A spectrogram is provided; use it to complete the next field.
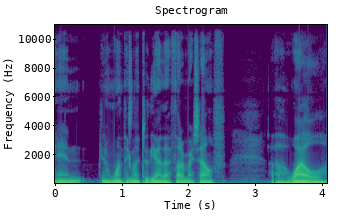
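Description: Over noticeable background noise, a man speaks at a moderate pace with a very deep, low pitch and ordinary pitch variation. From Israel. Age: 40s. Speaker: real estate developer. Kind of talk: interview.

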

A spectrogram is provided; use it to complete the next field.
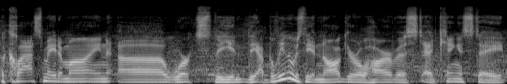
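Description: Here a man with an American accent speaks at medium pitch. Noticeable background noise can be heard. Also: fairly quick pace, very even loudness. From California, Central Valley. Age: 40s. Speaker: winemaker. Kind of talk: casual interview. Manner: halting.

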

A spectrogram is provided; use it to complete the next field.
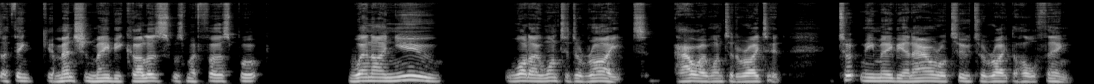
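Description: With a British accent, a man speaks at a moderate pace in a fairly high pitch with fairly even intonation, on a very clean recording with a silent background and a dry, close sound with no echo. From UK. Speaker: children's author. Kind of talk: interview. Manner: halting.

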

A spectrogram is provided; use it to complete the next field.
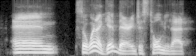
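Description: A man in a French Canadian accent speaks with lively intonation. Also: very clean recording, silent background. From Quebec. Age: 30s. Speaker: entrepreneur and author. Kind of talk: interview.

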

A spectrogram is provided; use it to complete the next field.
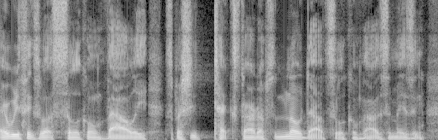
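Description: A man speaks in a very deep, low pitch with ordinary pitch variation, on a very clean recording with a silent background. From Montreal, Canada. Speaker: science museum CEO. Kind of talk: casual interview. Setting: studio.

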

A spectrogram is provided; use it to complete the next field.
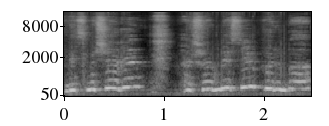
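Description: A put-on character voice at an extremely high pitch comes out strained. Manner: playful, mocking.

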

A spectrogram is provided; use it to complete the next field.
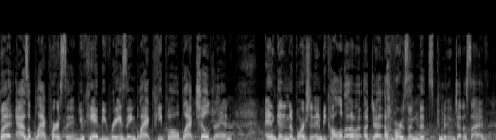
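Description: A speaker with a Southern US accent talks at a very fast pace in an animated tone, keeping the loudness very even. Crowd noise fills the background. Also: woman, fairly high pitch for a woman. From US South, Mississippi. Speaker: reproductive rights activist. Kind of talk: interview; rally speech. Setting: outdoor rally.

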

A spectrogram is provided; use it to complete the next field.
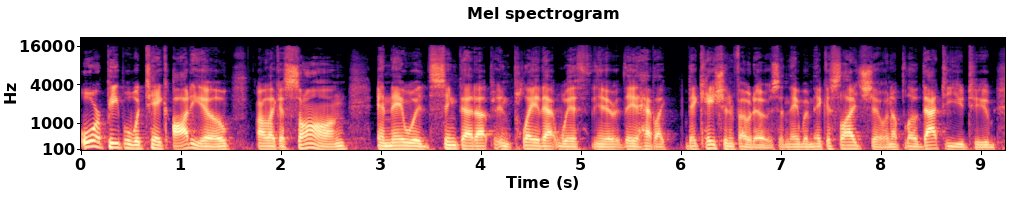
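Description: A man's ordinary speaking voice, fairly low in pitch with ordinary variation, at a fairly quick pace on a very clean recording with a silent background. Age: 40s. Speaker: church media tech and YouTuber. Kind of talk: casual chat.

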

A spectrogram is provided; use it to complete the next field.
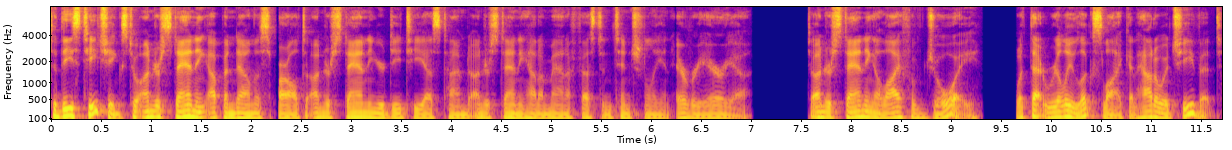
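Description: In an American accent, a man with a very deep, low pitch and a dark, mellow tone speaks at a very fast pace with ordinary pitch variation. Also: very clean recording, silent background. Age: 50s. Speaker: spiritual self-help author and podcast host. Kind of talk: monologue on spiritual teachings.

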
